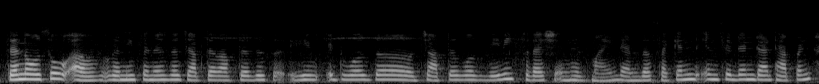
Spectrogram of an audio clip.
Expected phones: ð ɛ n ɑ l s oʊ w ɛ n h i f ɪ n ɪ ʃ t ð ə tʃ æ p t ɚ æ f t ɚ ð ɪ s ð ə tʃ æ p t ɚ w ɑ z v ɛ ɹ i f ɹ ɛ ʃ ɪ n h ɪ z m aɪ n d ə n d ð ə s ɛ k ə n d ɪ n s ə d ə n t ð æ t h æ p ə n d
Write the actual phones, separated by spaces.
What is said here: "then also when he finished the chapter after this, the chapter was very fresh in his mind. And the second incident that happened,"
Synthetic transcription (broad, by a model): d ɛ n ɑ l s oʊ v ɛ n h i f ɪ n ɪ ʃ t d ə tʃ æ p t ɚ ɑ f t ɚ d ɪ s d ə tʃ æ p t ɚ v ɑ z v ɛ ɹ i f ɹ ɛ ʃ ɪ n h ɪ z m aɪ n d ə n d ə s ɛ k ə n d ɪ n s ə d ə n t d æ t h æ p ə n d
